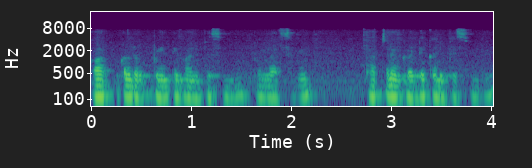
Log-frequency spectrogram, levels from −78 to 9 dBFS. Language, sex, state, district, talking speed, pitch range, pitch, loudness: Telugu, male, Andhra Pradesh, Srikakulam, 120 wpm, 110-115 Hz, 115 Hz, -22 LUFS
